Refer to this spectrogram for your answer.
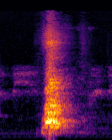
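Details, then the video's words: Pet Boxer dog giving a single short, loud, rough bark on command, answering a person's request to speak; one sharp burst lasting about a third of a second, with a person saying "sit down" right after. "the boxer dog who speaks"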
